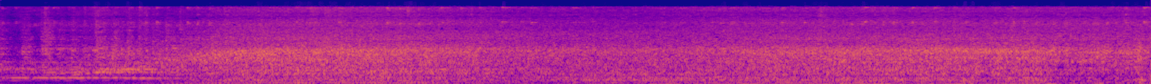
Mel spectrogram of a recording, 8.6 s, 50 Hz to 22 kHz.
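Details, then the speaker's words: Triangle Engineering 13,640 CFM exhaust fan for a DIY garage paint booth: spins up to an even, steady whoosh with a low drone and no rubbing, ticking or wobble; moves lots of air yet quiet. "here, this thing's really moving some air, but it's not very loud. I'm really pleased with the noise of the fan."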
